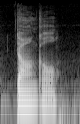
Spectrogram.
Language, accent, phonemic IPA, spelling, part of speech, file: English, US, /ˈdɑŋɡl̩/, dongle, noun, En-us-dongle.ogg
